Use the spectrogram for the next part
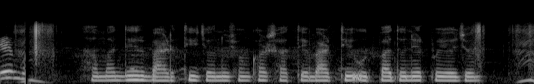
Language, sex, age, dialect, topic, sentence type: Bengali, female, 18-24, Rajbangshi, agriculture, statement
